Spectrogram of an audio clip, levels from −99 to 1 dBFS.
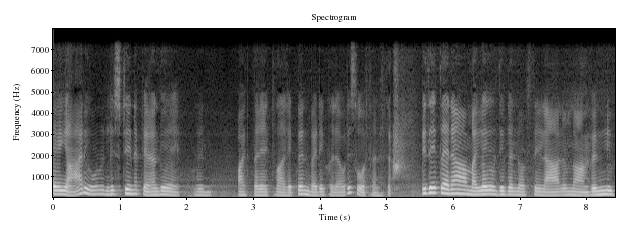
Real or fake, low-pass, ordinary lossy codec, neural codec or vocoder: fake; 7.2 kHz; none; codec, 16 kHz, 0.5 kbps, FunCodec, trained on LibriTTS, 25 frames a second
